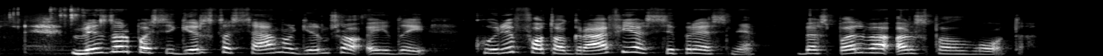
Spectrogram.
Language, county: Lithuanian, Kaunas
